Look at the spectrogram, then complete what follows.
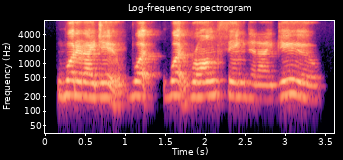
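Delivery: frightened, fearful voice. Retelling a caller's worried question about the medicine: imitating a frightened caller. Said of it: "I could hear the fear in her voice".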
